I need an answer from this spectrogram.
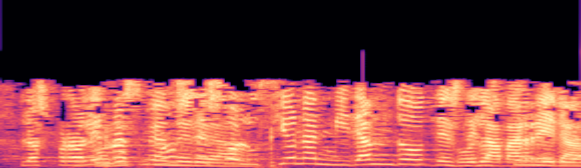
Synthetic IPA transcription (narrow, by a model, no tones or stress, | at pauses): lo̞spɾo̞βlemassɾeso̞luθjo̞nanmiɾand̪o̞ðe̞zðelaβareɾa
